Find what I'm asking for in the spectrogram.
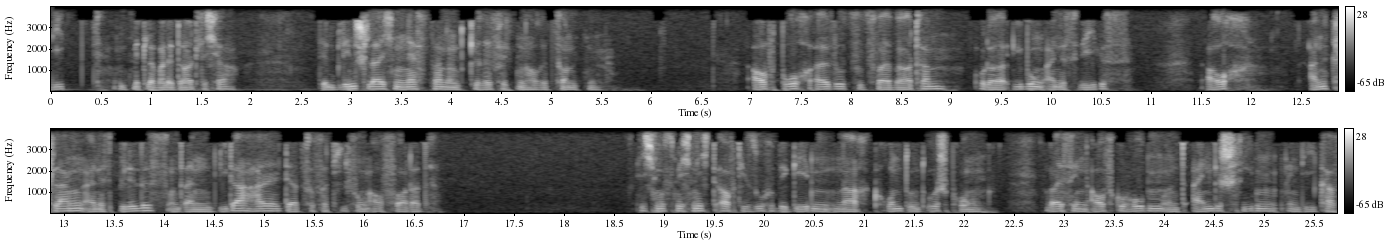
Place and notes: altenberg: altenberger dom
altenberger dom, Altenberg, Hzgt.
